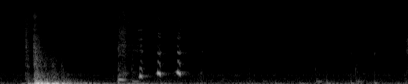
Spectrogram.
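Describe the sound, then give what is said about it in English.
A door shuts with a heavy low thud as someone walks out, then a few sharp clicks and rattles follow, like a latch or handle settling, before the room goes quiet. No one speaks. “And you're going to really walk out the door without saying bye.”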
